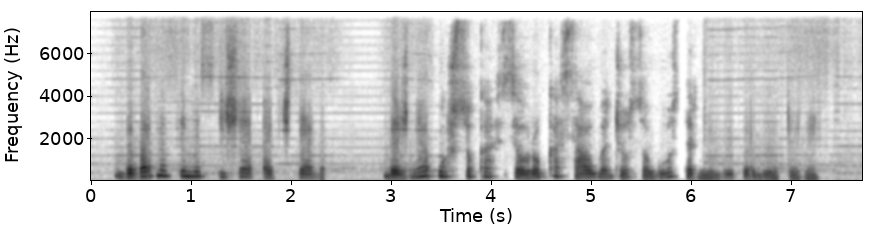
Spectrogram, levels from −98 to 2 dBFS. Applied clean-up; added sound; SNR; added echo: neural separator model SepFormer DNS4.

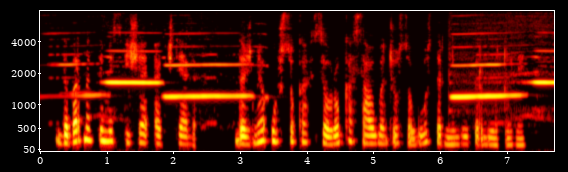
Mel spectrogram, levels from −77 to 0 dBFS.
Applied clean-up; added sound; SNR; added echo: classical method spectral subtraction.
